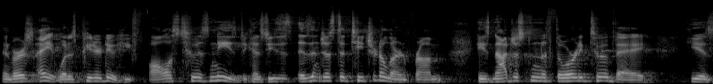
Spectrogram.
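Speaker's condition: No condition

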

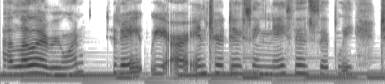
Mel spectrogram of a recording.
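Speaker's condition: Cerebral palsy

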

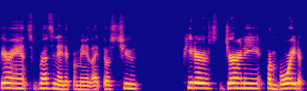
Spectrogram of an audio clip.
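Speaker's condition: Deaf; sign language user

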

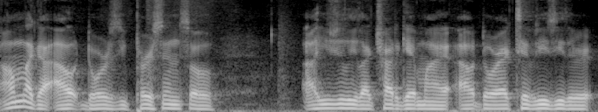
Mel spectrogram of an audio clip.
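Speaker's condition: No condition

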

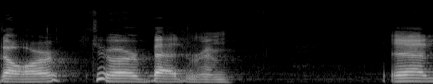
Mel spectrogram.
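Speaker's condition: Slowed speech, swallowing problems; 50 over two years

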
